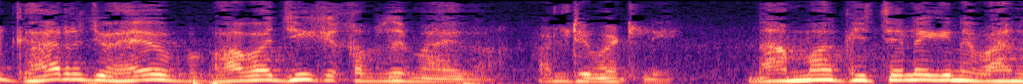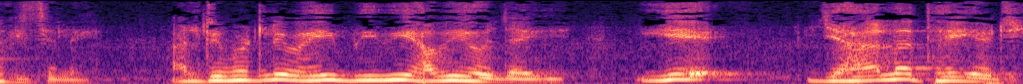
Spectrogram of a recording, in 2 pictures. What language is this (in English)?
Urdu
